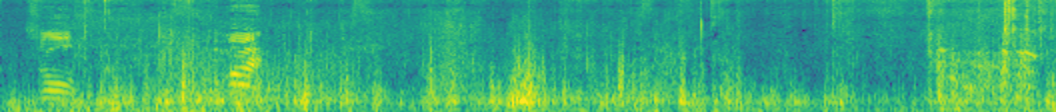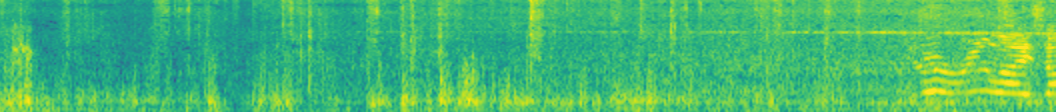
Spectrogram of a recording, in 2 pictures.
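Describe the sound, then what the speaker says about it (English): Wind buffets the microphone outdoors on a cold, windy day beside a large locomotive, a steady, loud broadband rumble and roar that gusts throughout, with faint voices underneath. "we're gonna go in the cab because it's cold and windy out here"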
